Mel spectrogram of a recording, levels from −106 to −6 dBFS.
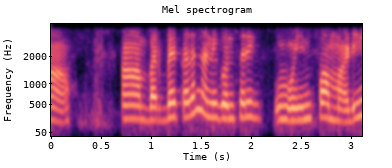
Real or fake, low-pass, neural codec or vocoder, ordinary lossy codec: real; 3.6 kHz; none; none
